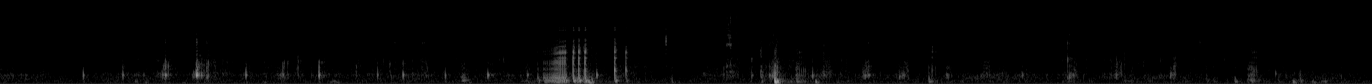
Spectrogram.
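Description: A person chewing and eating close to the microphone, with scattered small wet clicks and smacks throughout. A louder noisy burst comes about halfway through, and a single sharp knock follows a couple of seconds later.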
